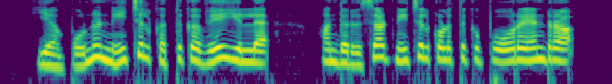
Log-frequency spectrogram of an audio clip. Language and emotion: Tamil, fearful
